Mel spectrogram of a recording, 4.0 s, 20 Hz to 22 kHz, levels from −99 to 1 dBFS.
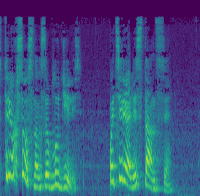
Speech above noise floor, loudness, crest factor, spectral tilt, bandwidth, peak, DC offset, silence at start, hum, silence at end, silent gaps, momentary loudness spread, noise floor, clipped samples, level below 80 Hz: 38 dB; -19 LUFS; 18 dB; -4.5 dB/octave; 16 kHz; -4 dBFS; under 0.1%; 0.1 s; none; 0.55 s; none; 15 LU; -57 dBFS; under 0.1%; -66 dBFS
